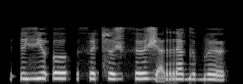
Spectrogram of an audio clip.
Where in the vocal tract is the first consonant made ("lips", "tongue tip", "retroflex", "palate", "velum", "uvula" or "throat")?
throat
